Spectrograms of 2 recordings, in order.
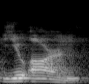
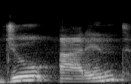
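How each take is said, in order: First: "aren't" as one syllable "arn", falling; "you aren't" with silent E and T; correct pronunciation. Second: "aren't" in two syllables, "ah-RENT", rising; slow "you aren't" with sounded E and T, higher; wrong pronunciation. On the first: Teacher giving learners the new way, reduced "aren't". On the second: Teacher mimicking learners' old habit, two-syllable "aren't". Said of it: "Ya no vas a decir". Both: Shown as a demonstration.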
